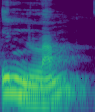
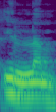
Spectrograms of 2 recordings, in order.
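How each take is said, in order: First: A separate n sound is heard before l. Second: The n merges fully into the l sound. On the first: The speaker calls it wrong. "bukan inlam" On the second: The speaker calls it right. "perhatikan baca illam"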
